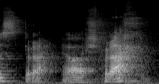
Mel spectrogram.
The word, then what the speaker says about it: Sprach: So the SP at the beginning of a word means the S sounds like SH, Sprach, and then Za, the Z has that S, Zarathustra. Okay. Also Sprach.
